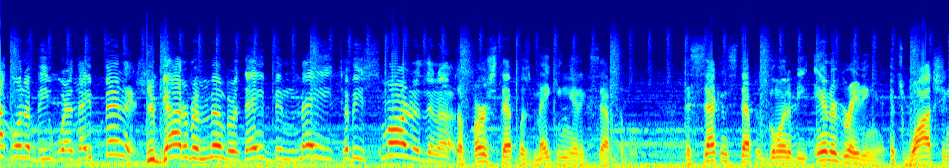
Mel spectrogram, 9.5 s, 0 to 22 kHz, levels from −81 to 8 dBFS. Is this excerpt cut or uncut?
cut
